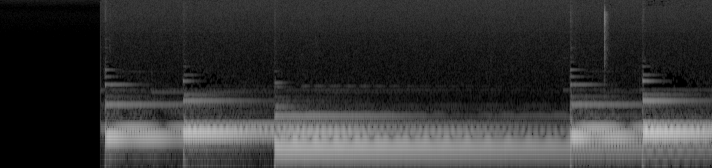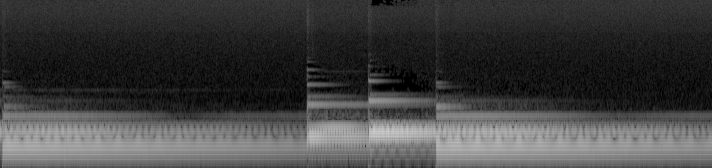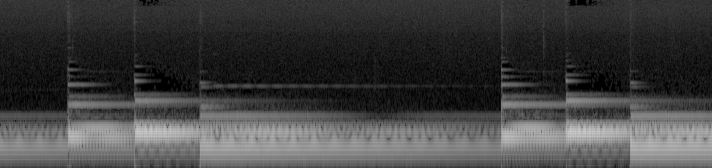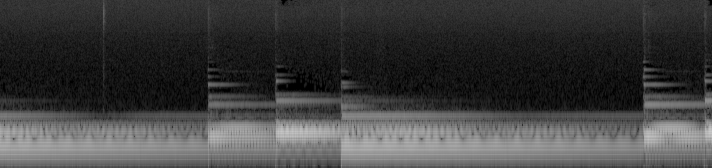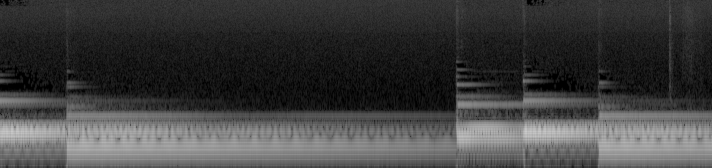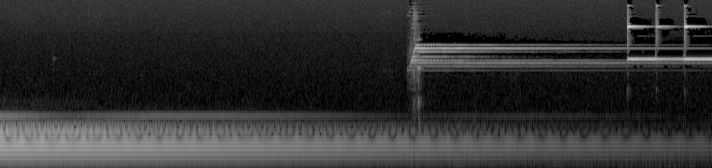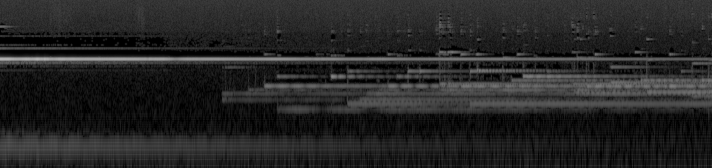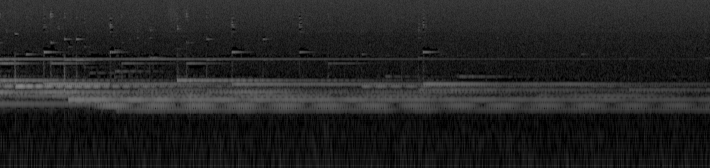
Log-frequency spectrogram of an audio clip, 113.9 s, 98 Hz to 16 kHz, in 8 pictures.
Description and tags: Multiple Crystal Bowl Rhythm
This simple little rhythm emerged through me in a crystal bowl session this week. 6 bowls of different notes, 2 hands, and 2 large gong strikers - pretty much all the bowls/notes vibrating at once (a sound healing journey). Captured on Zoom H4N via onboard mics, centered between the bowls, 8 feet in front, 2 feet above floor.
singing, bowls, crystal, tones, vibrations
